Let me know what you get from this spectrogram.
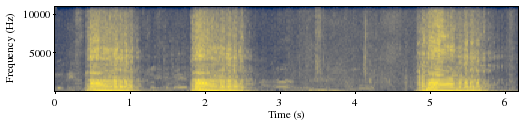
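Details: A nearby lion (Panthera leo) gives three deep, rasping roars, each about a second long, with quiet pauses between.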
